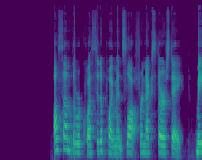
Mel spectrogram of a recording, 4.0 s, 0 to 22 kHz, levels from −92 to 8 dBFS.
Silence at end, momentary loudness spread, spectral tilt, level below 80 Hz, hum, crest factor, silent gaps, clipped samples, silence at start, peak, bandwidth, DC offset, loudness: 0 s; 4 LU; -3.5 dB/octave; -72 dBFS; none; 20 dB; none; under 0.1%; 1.1 s; -12 dBFS; 18 kHz; under 0.1%; -31 LUFS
